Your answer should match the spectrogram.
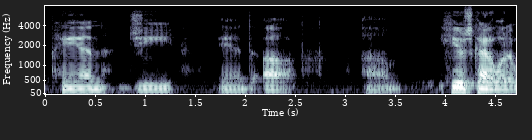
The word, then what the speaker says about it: Pangaea: It's pronounced Pan, G, and A.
